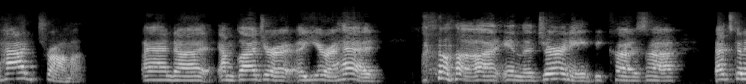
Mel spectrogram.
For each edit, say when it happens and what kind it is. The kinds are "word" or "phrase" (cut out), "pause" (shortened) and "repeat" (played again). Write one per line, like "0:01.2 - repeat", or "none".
none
